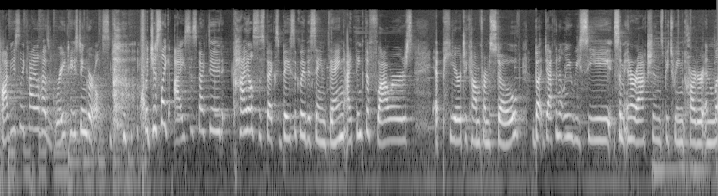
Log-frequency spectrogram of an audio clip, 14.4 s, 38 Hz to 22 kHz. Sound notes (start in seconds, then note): 2.2 laughs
